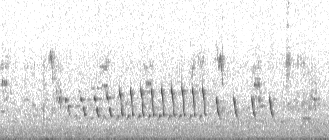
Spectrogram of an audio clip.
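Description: Faint songbird song: a run of about fifteen quick whistled notes, each sliding down in pitch. The notes speed up and grow louder toward the middle, then slow near the end. Other birds chirp faintly now and then.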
